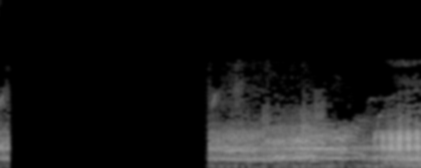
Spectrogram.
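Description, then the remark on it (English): A sheep bleats loudly after a couple of seconds of silence, one long, quavering cry that wavers in pitch and runs on for about two seconds. “He looked after sheep.”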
